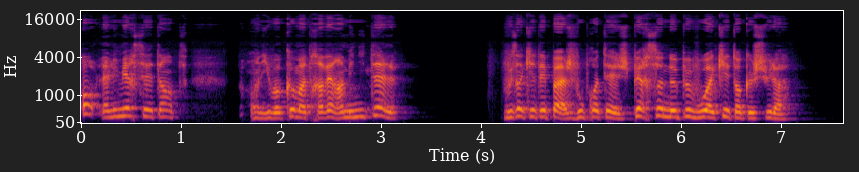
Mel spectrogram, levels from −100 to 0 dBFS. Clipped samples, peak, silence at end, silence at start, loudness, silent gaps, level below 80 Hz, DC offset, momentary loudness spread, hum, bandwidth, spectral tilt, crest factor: under 0.1%; -10 dBFS; 0.55 s; 0 s; -30 LUFS; 3.62-4.06 s; under -90 dBFS; under 0.1%; 12 LU; none; 19.5 kHz; -3 dB/octave; 22 dB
